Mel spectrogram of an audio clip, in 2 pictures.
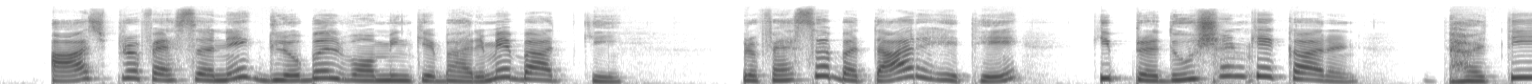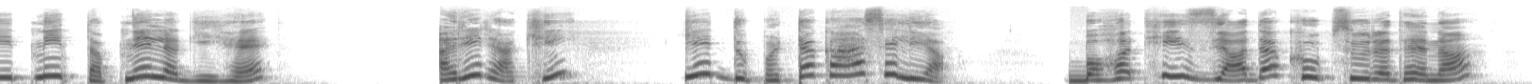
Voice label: radio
